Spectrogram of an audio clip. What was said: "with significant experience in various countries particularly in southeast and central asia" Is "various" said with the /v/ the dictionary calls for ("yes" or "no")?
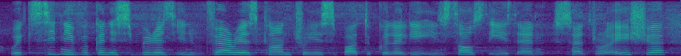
yes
